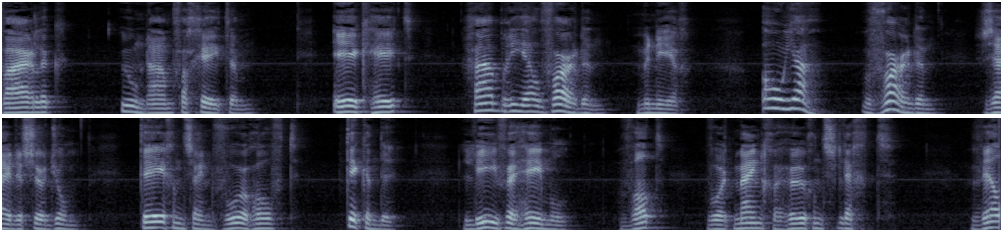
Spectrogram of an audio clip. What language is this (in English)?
Dutch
